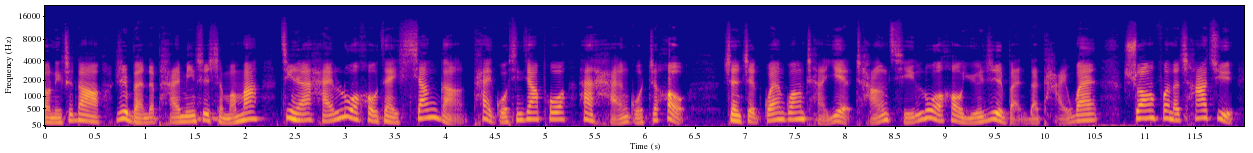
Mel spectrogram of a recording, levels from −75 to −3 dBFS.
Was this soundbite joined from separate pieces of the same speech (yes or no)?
no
